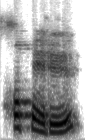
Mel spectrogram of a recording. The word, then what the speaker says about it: Koperu: kind of a mouthful so in japanese it's koperu and in some translations in the past it has been um uh spelled out like that with a k k-o-p-e-r-u but in this new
